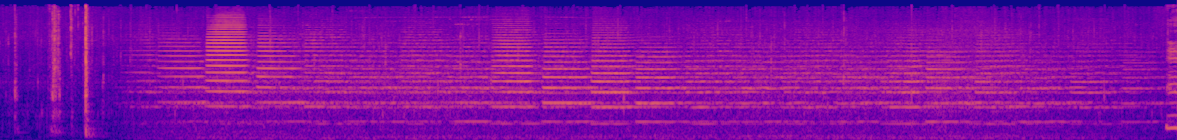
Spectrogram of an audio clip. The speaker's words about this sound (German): Das war eine Feuerwehrsirene aus England. Die macht Tatü, Tatü.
